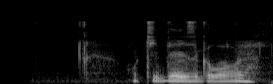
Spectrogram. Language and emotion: Russian, neutral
